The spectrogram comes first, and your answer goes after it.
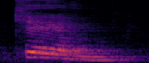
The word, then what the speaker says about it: quero: eu tivesse por exemplo quero vamos supor que eu tivesse 15 na palavra quero eu não falo u senão eu ia falar quero né não tem isso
